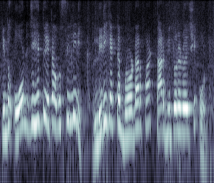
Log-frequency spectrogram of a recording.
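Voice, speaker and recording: Speaking in an extremely high, expressive, darkish voice and a little fast, a male literature tutor walks exam students through the material step by step. He repeats key points and tells them directly to take notes, over a little hiss or hum.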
